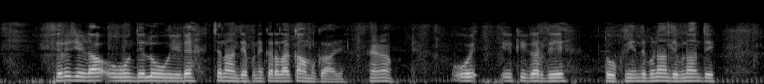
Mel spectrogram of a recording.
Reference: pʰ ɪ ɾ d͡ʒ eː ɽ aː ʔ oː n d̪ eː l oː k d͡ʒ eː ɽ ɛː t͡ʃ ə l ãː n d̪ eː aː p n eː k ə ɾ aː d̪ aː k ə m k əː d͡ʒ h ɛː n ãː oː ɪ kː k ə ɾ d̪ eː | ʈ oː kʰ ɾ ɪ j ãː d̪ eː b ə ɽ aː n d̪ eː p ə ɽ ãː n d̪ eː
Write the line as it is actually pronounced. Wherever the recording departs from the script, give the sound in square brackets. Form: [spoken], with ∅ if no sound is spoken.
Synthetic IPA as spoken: pʰ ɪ ɾ d͡ʒ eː ɽ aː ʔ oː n d̪ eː l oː k d͡ʒ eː ɽ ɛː t͡ʃ ə l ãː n d̪ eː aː p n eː k ə ɾ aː d̪ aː k ə m k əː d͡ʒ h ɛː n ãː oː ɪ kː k ə ɾ d̪ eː | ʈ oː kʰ ɾ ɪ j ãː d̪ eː b ə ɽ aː n d̪ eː [b] ə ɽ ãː n d̪ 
